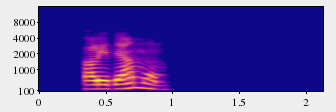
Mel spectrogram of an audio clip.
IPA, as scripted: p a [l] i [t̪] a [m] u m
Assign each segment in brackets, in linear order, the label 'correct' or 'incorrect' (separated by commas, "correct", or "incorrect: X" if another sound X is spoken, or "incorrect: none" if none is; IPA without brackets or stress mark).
correct, incorrect: d̪, correct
